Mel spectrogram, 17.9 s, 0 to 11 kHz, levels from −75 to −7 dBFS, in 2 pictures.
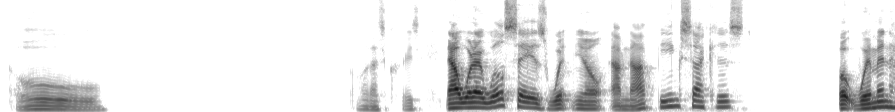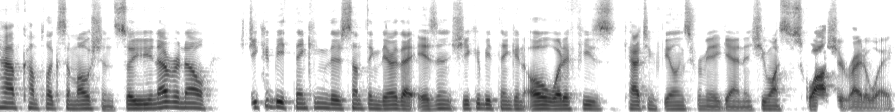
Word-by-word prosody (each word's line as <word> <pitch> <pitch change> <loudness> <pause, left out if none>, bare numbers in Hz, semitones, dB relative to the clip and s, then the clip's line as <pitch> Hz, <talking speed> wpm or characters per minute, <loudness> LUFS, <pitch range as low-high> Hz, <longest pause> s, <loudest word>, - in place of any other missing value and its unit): Oh. 85 -3 -8 2.6
Oh, 90 - -17
that's 85 0 -15
crazy. 90 +1 -21 0.2
Now, 135 +1 +9
what 150 +1 +7
I 145 - +8
will 160 +7 +2
say 165 -6 +1
is 125 -6 -2
what, 115 -1 -3
you 115 - -5
know, 110 -1 -3
I'm 90 0 -3
not 125 +8 -3
being 175 +3 -4
sexist. 165 -2 -5 0.9
But, - - +5
women 130 +10 +3
have 140 -2 +2
complex 125 -2 -4
emotions, 115 -7 -2
so 120 - +1
you 120 +1 +3
never 155 +3 +4
know. 135 -3 +1 0.3
She 150 - -5
could 165 +2 -9
be 160 -1 +5
thinking 135 -1 -4
there's 120 -1 +1
something 120 -2 -3
there 110 +1 +2
that 110 - +2
isn't. 115 +4 -2
She 115 0 -4
could 125 +1 -5
be 120 - 0
thinking, 110 -2 -5
oh, 110 +2 +6
what 105 0 +4
if 105 0 -1
he's 105 -3 -3
catching 110 -2 -1
feelings 100 0 -4
for 95 - -11
me 90 -2 -4
again, 80 -1 -4
and 80 - -9
she 85 - -4
wants 95 -3 -1
to - - -5
squash - - +2
it - - -4
right - - -1
away. - - -7
115 Hz, 190 wpm, -25 LUFS, 100-140 Hz, 2.6 s, Now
